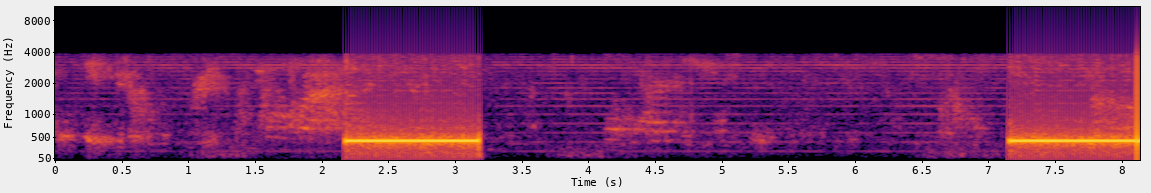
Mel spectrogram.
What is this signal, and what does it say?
Ringback tone (Europe, 425 Hz), with speech.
